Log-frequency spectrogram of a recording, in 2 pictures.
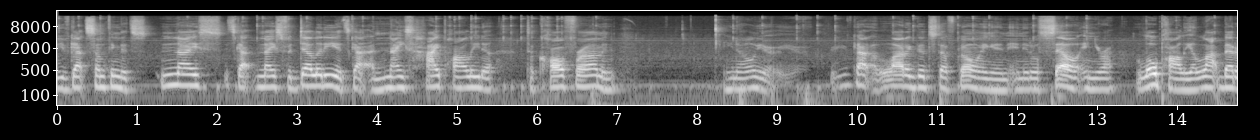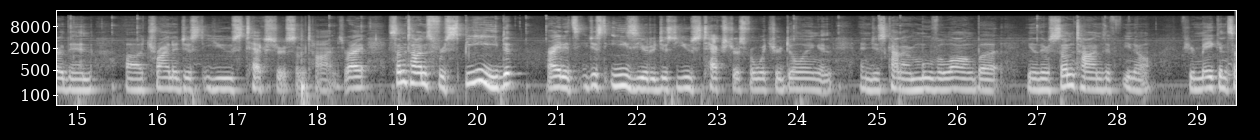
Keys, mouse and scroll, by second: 0.3 alt+click, 1.7 alt+click, 2.1 alt+click, 2.3 alt+click, 2.6 alt+click, 3.1 alt+click, 3.8 alt+click, 4.9 alt+click, 5.0 alt+click, 5.3 alt+click, 5.7 alt+click, 5.9 alt+click, 6.2 alt+click, 6.3 alt+click, 6.8-8.5 shift+drag, 8.9 alt+click, 9.5 alt+click, 10.5 alt+click, 11.3 alt+click, 11.7 alt+click, 12.7 alt+click, 14.5 click, 15.5 alt+click, 18.2 alt+click, 19.0-20.2 alt+drag, 20.7 alt+click, 22.9-24.0 drag, 24.5 alt+click, 25.3-27.0 drag, 27.9-29.4 alt+drag.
